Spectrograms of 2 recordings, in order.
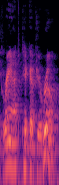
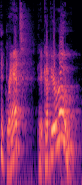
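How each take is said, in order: First: It is said at a normal, quiet volume. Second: It is said with a louder, raised voice.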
